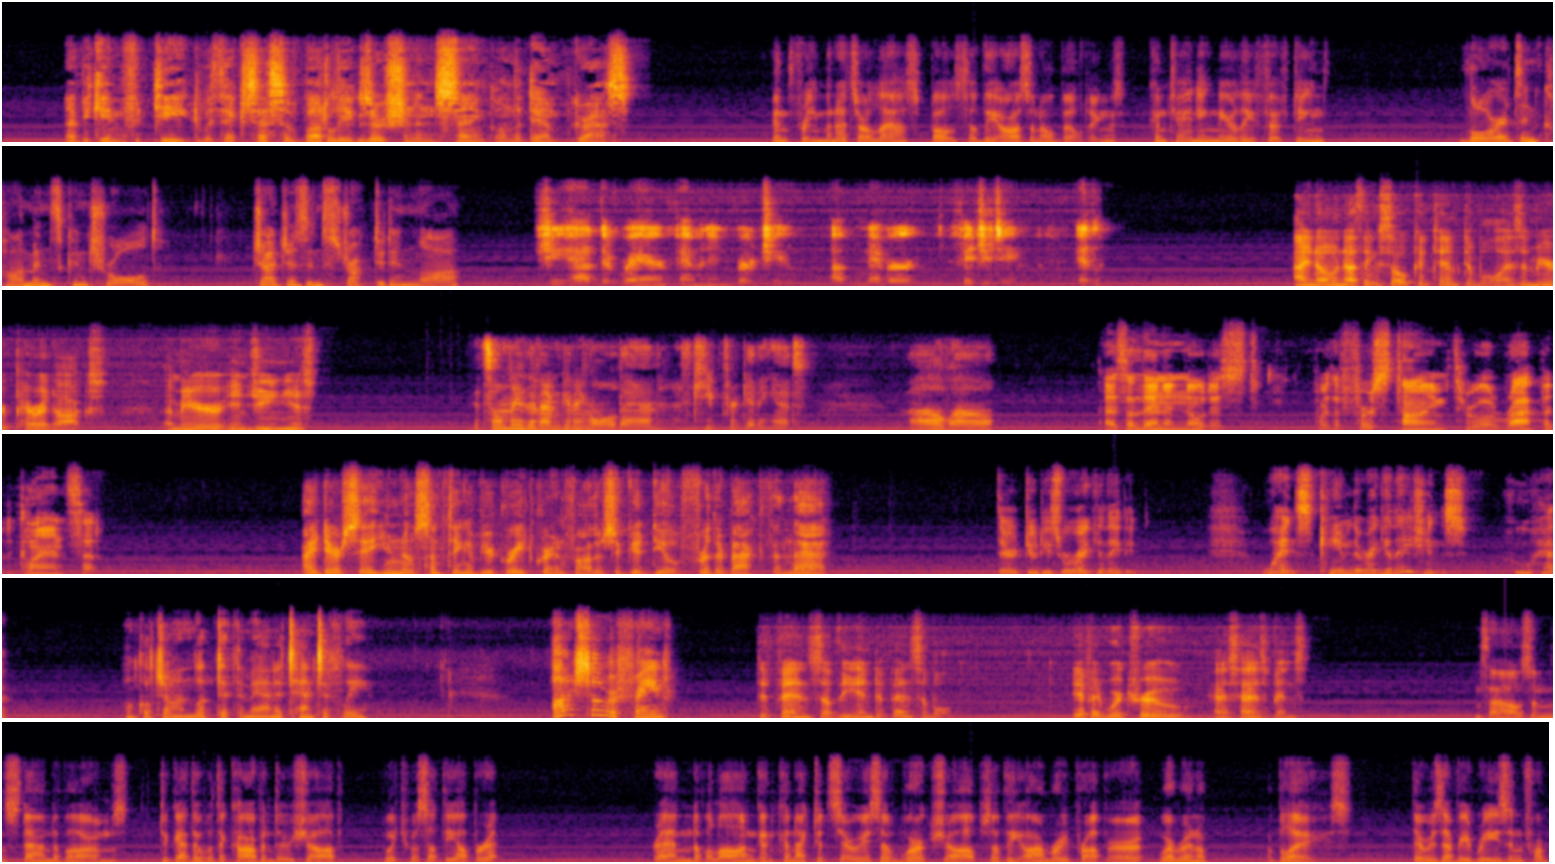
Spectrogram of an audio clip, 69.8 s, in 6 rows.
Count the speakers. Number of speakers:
ten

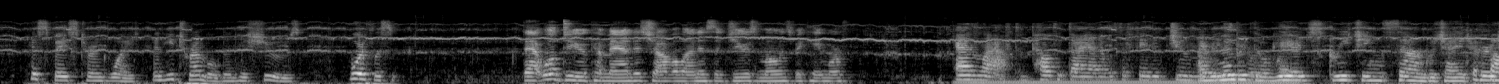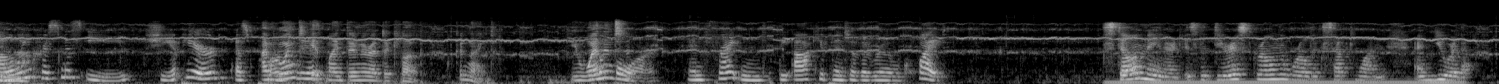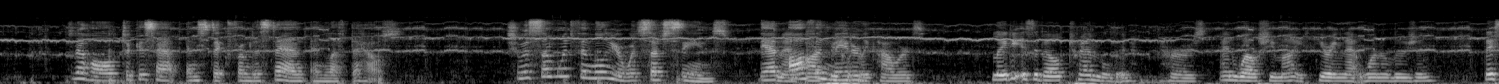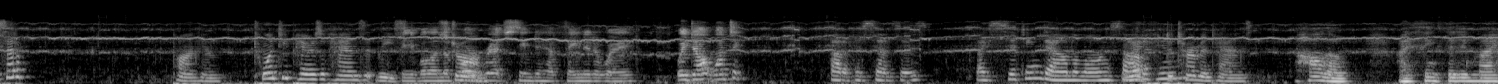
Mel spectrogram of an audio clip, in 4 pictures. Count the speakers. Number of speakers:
six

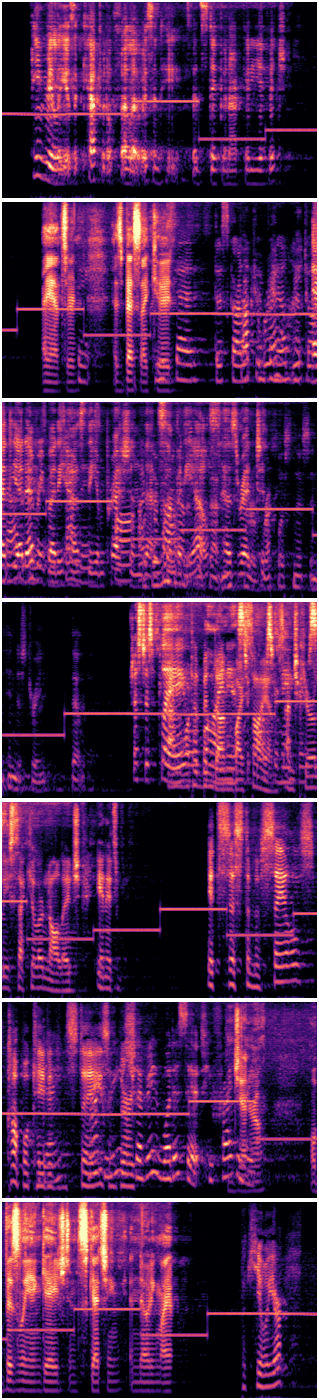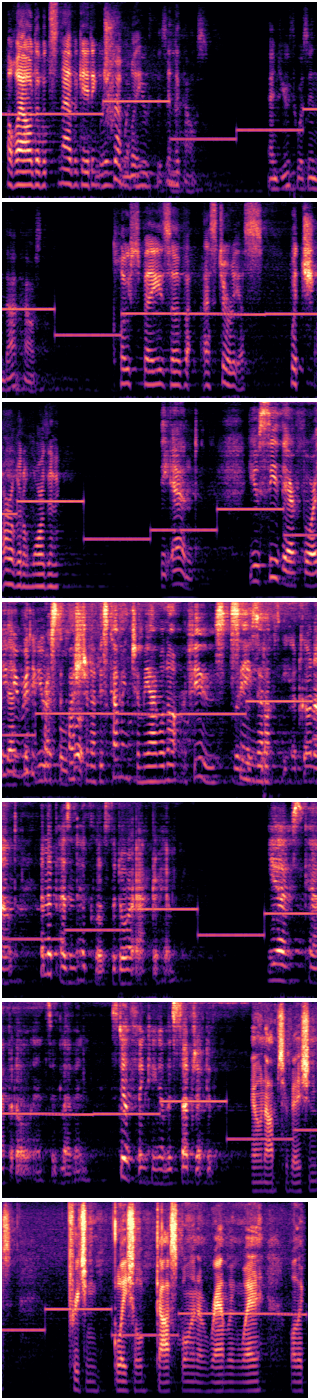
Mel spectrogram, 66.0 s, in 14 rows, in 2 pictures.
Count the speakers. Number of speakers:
nine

